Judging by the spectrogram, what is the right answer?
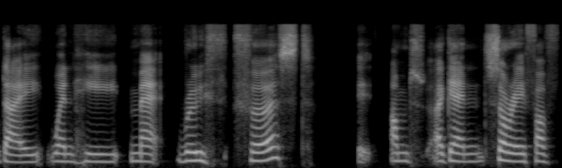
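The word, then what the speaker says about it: Fuerst: when he met Ruth first I'm again sorry if I've mispronounced that f u e r St T so it's like first but first a and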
